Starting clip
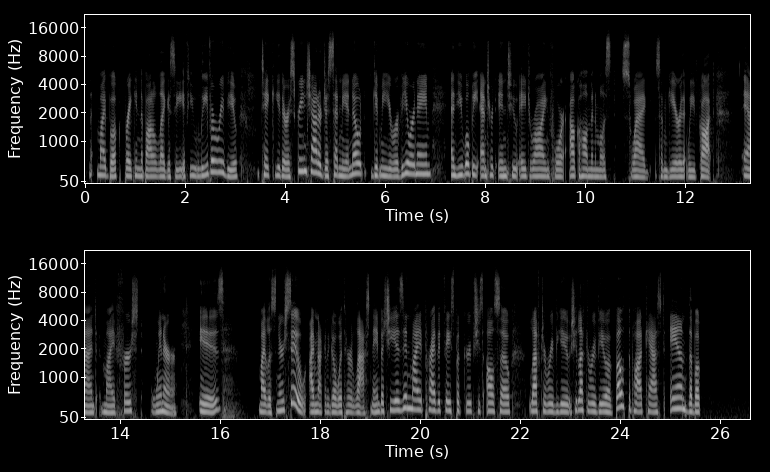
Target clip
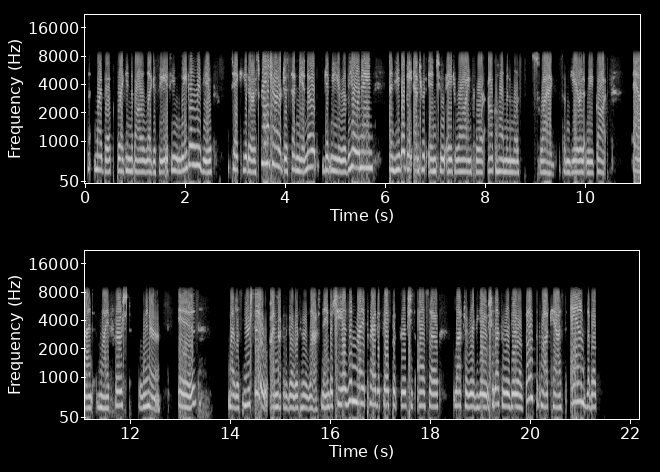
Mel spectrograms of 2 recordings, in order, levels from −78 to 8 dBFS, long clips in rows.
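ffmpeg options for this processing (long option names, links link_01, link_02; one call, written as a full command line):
ffmpeg -i in.wav -af "alimiter=limit=-19dB:level=0:latency=1:release=49,afftdn=noise_reduction=26:noise_floor=-44,asetrate=52920,aresample=44100,equalizer=frequency=460:width=0.71:gain=13.5,asetrate=60591,aresample=44100,atempo=0.727827,highshelf=frequency=3800:gain=6,aeval=exprs='0.447*(cos(1*acos(clip(val(0)/0.447,-1,1)))-cos(1*PI/2))+0.0251*(cos(2*acos(clip(val(0)/0.447,-1,1)))-cos(2*PI/2))+0.178*(cos(3*acos(clip(val(0)/0.447,-1,1)))-cos(3*PI/2))+0.0794*(cos(5*acos(clip(val(0)/0.447,-1,1)))-cos(5*PI/2))':channel_layout=same,aexciter=amount=10.6:drive=5.8:freq=2700,aresample=16000,aeval=exprs='1.33*sin(PI/2*8.91*val(0)/1.33)':channel_layout=same,aresample=44100,agate=range=-25dB:threshold=-33dB:ratio=16:detection=peak,volume=-8.5dB" out.wav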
